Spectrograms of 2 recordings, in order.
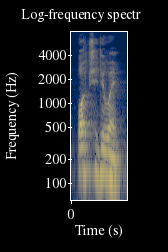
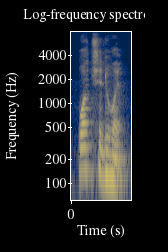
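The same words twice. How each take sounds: First: The words blend together with reduced sounds. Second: The same.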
